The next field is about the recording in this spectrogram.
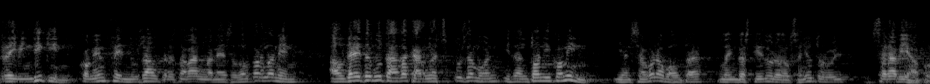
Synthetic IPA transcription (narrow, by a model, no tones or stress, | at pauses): rəjβind̪ikinkɔmɛmfet̪nuzalˠt̪ɾəzðəβanləmɛzəðəlˠpəɾləmen | əlˠd̪ɾɛt̪əβut̪aðəkarləspuzðəmoniðənt̪ɔnikomin | iənsəɣonəβɔlˠt̪ələimbəst̪iðuɾəðəlˠsəɲot̪uɾuʎ | səɾaβia̰bl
